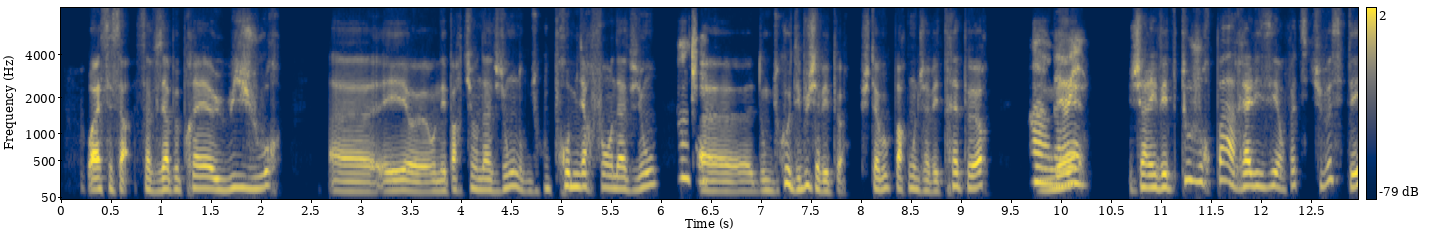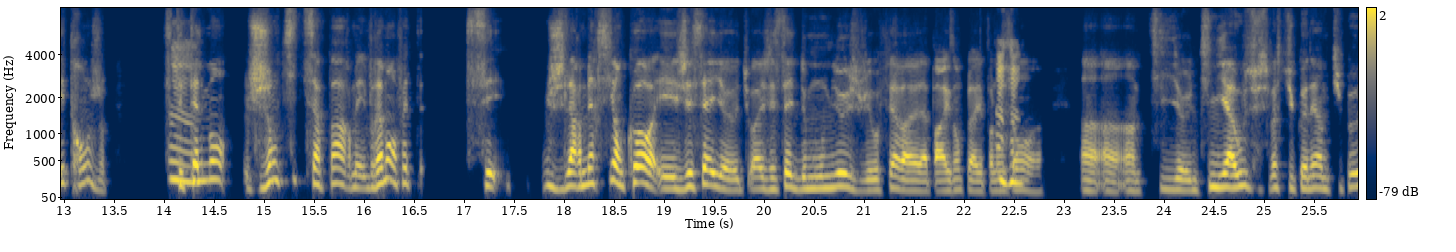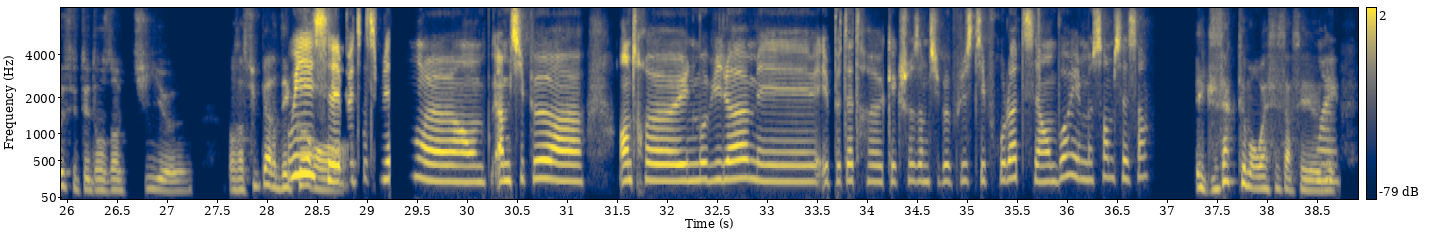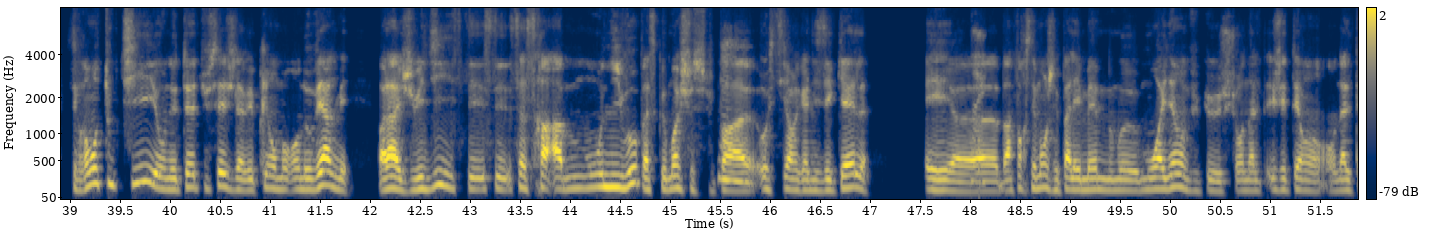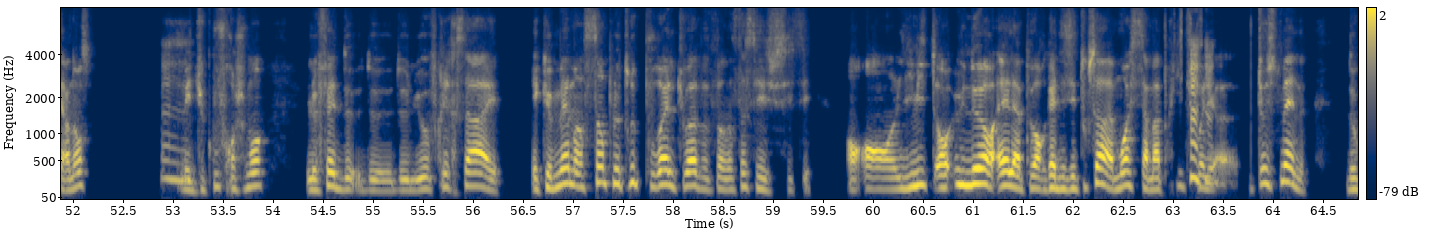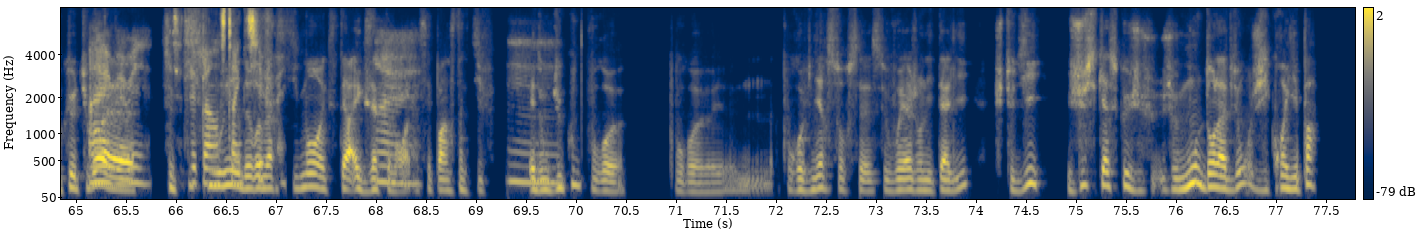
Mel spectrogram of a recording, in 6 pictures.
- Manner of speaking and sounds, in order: stressed: "gentil"; unintelligible speech; stressed: "simple"; other background noise; stressed: "deux"
- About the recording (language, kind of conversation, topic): French, podcast, Quel geste de gentillesse t’a le plus touché ?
